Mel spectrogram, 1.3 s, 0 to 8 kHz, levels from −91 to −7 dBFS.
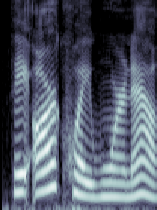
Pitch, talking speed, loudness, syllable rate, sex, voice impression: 225 Hz, 230 wpm, -16 LUFS, 6.0 syllables/s, female, feminine, slightly adult-like, cute, slightly refreshing, friendly, slightly lively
